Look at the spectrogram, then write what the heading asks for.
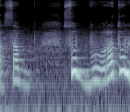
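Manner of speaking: slow صبورة, leaning on the double b; doubled b. Shown as a demonstration. Teacher showing shadda, صبورة with a held b. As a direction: break صبورة after the first b, "sab-būratun". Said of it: "حرف الباء".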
